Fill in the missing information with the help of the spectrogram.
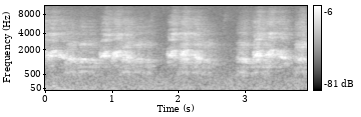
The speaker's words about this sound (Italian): Ecco, questa si chiama ciacialaca e ve la presento.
